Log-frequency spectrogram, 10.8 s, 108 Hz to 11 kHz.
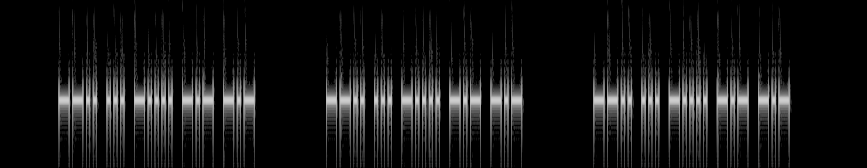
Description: Morse code, heard as a keyed tone, about 28 wpm, 700 Hz. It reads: ZS6KK ZS6KK ZS6KK
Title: DXCC-100 Call Signs - 5 Characters - Repeated 3x - 28wpm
